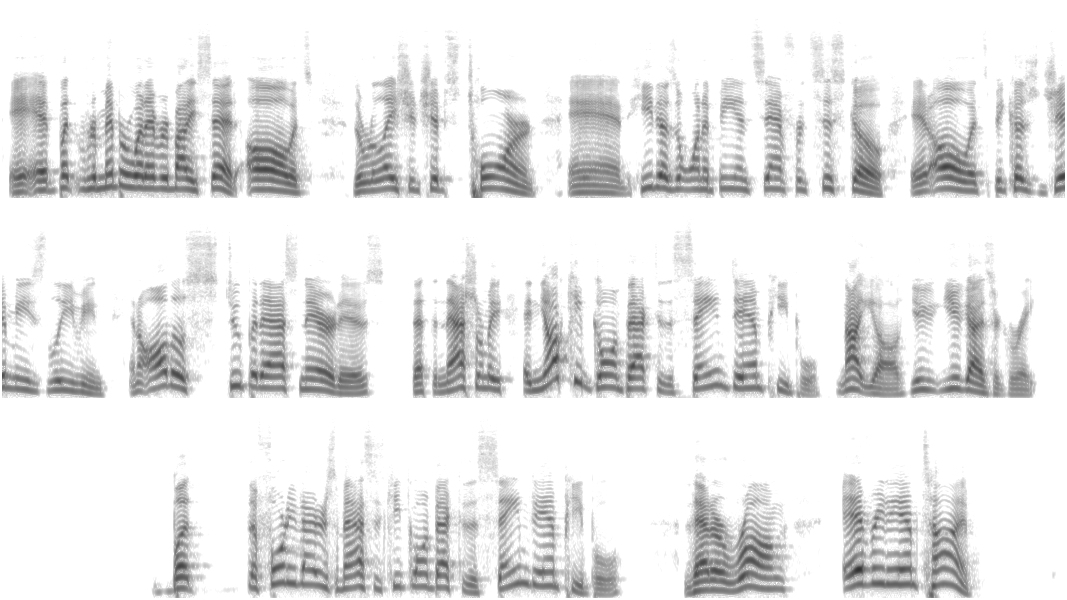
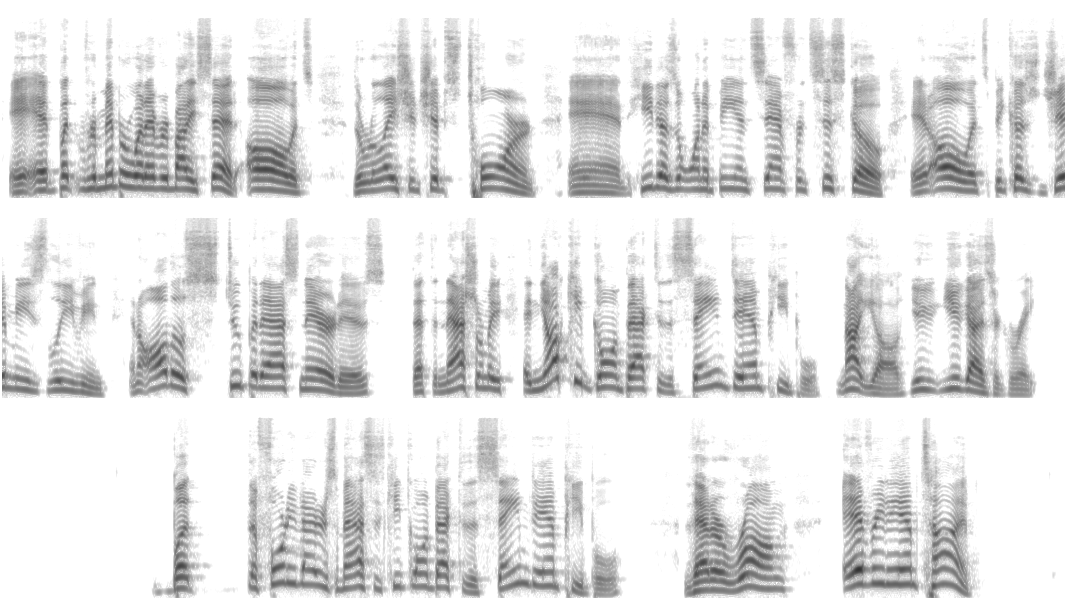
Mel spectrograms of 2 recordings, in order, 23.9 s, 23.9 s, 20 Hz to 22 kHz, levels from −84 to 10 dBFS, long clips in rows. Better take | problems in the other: second | muffled; slightly; fading above 3.5 kHz

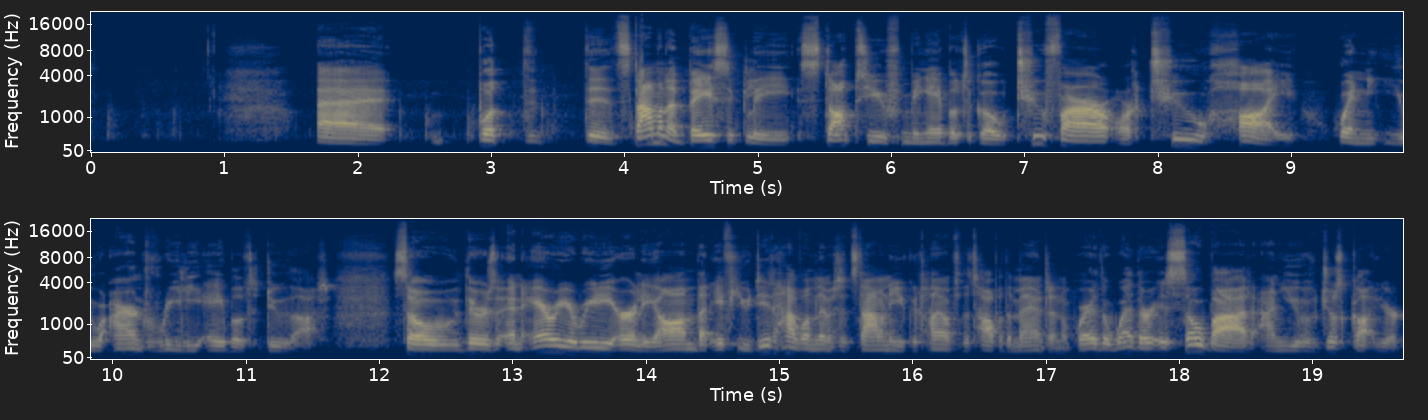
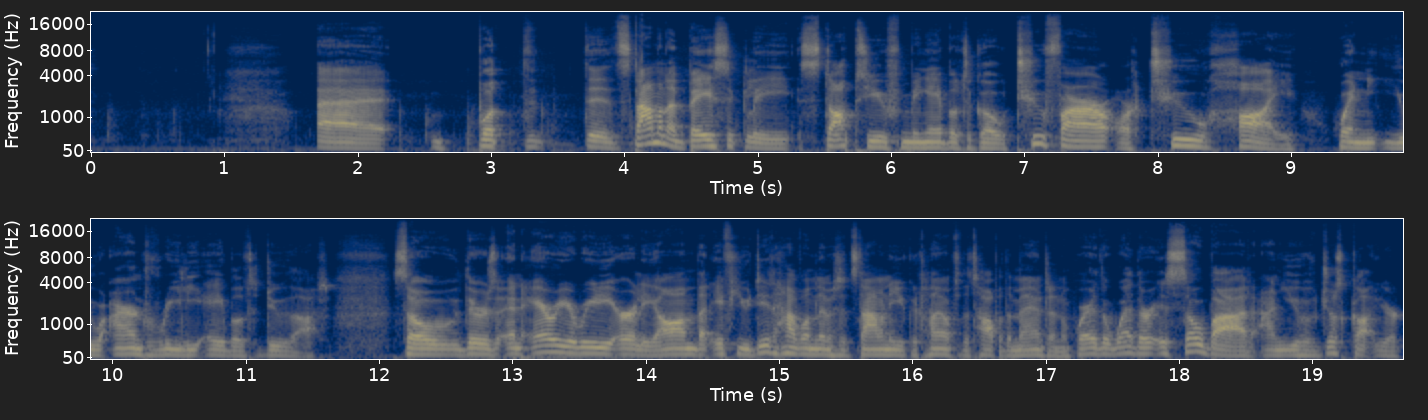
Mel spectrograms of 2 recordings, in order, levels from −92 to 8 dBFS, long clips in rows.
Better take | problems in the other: second | thin; very; fading below 350 Hz

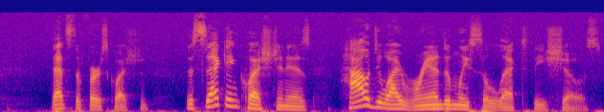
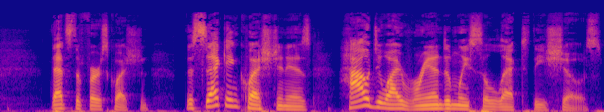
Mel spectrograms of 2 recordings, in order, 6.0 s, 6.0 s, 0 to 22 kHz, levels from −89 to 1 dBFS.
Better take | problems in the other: second | hiss; faint; throughout; 20 dB below the speech

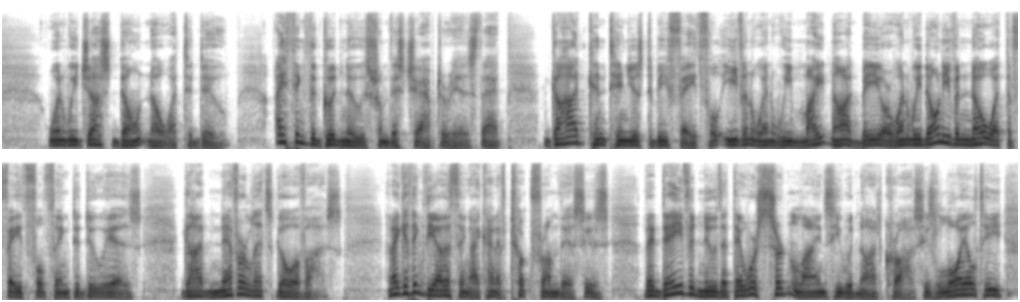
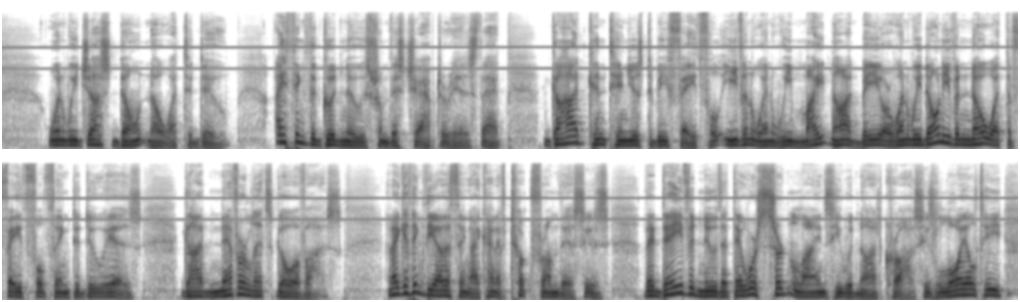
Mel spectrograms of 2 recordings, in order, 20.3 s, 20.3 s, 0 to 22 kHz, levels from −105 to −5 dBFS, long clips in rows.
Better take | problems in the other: first | high-pitched whine; noticeable; throughout; 6 kHz, 15 dB below the speech

